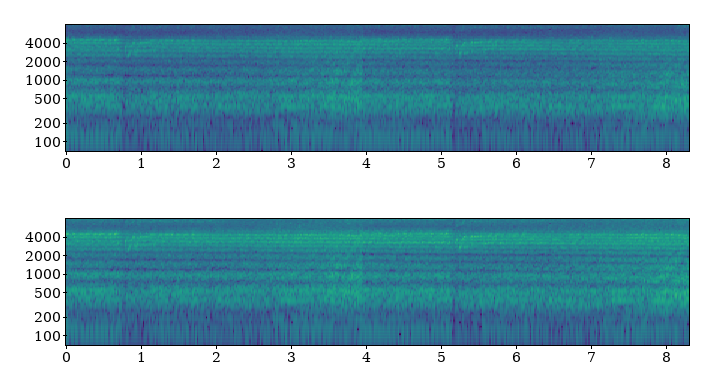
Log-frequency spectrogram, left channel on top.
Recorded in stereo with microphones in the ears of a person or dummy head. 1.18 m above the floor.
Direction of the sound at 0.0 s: 15° right (ahead or behind).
